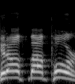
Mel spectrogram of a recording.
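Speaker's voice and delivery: put-on Southern tough-guy accent. Speaker imitates a man he calls a coward, Southern guy accent. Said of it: "I just did a Southern guy".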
